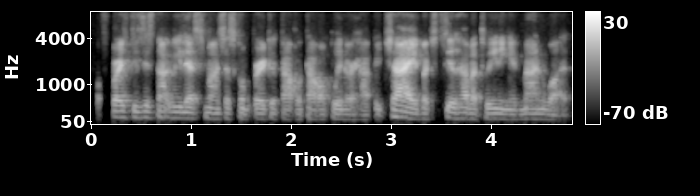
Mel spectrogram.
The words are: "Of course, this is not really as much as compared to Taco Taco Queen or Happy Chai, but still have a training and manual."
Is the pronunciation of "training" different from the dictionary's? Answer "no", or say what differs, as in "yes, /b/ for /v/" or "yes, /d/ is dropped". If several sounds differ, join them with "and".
yes, /w/ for /ɹ/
